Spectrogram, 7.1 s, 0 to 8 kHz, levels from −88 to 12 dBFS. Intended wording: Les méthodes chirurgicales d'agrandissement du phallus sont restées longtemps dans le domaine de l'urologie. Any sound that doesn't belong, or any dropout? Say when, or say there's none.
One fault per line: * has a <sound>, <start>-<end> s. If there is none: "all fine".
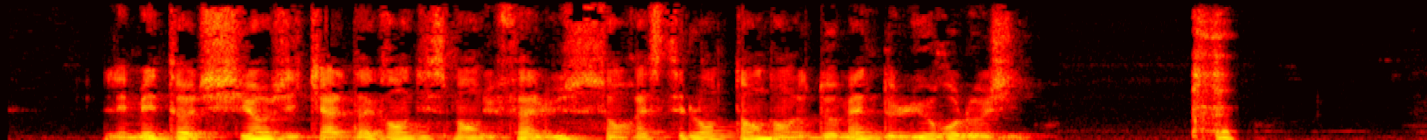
* has a cough, 5.9-6.2 s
